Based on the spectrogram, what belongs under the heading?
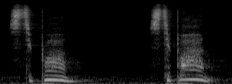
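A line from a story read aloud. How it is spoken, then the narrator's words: Quiet calling. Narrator (Russian): позвал он тихо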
